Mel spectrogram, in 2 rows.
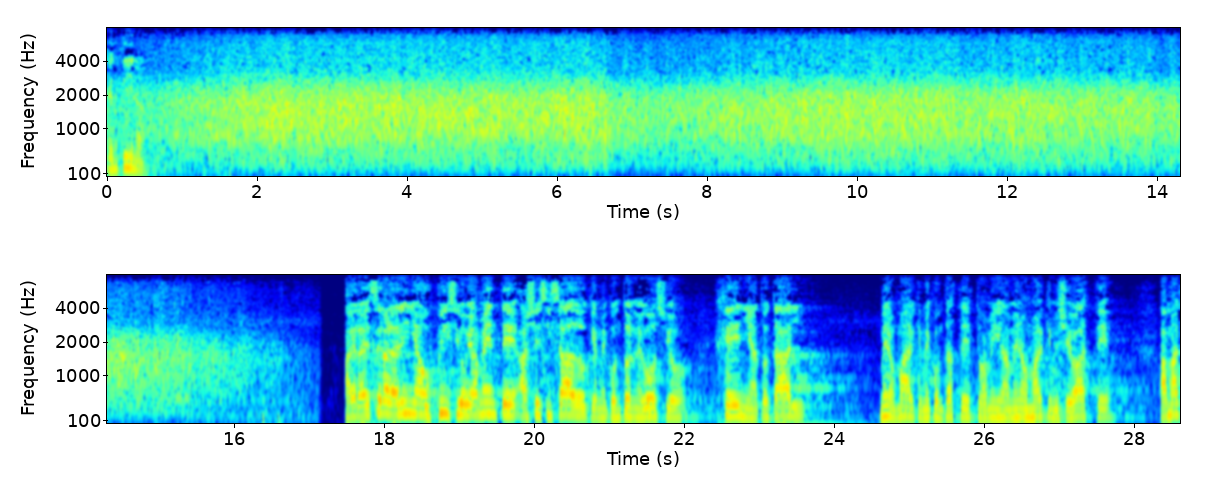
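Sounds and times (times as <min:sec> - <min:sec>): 
speech: 0:00.0 - 0:00.8, 0:17.6 - 0:23.7, 0:24.6 - 0:27.8, 0:28.4 - 0:28.6
audience applause: 0:00.0 - 0:16.9.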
